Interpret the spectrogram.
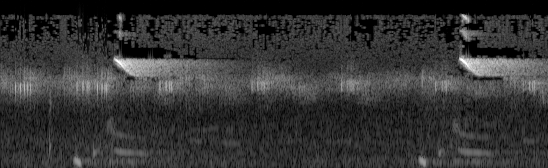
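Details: Musk duck: a low thump followed by a loud, high whistle sliding downward, repeated about every three and a half seconds, with a steady chorus of high chirping insects or birds in the background.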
